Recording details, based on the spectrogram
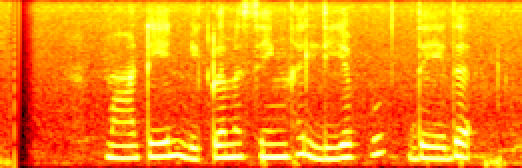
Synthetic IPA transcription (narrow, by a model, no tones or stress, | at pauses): maːʈiːnʋikrəməsiŋhəlijəpud̪eːd̪ə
